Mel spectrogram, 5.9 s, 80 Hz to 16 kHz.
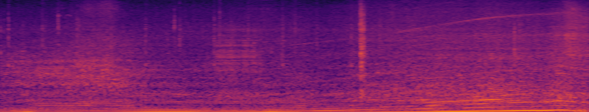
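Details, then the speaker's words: Turbo Mazda RX-8 rotary on ethanol in hot 34-degree weather: the drone climbs, sags and surges as revs build, a hesitation under acceleration when a feature is switched on; timing needs tuning. "Turned on. And that's when the hesitation happens. Yeah. Okay, so it is that. How annoying. Yeah, we just need to tune the timing."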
